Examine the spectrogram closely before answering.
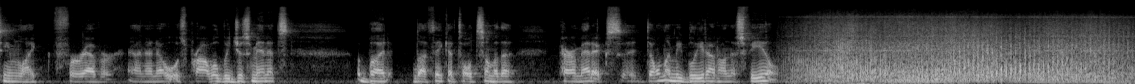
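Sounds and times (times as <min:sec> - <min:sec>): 
speech: 0:00.0 - 0:08.4
helicopter rotor chop: 0:07.8 - 0:11.3.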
